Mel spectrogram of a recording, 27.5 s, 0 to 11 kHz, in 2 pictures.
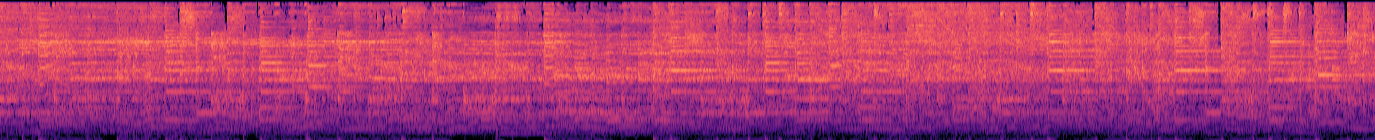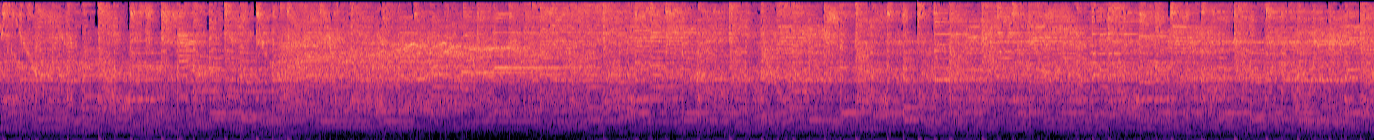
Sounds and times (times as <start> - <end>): Music: 0.0 - 27.4.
